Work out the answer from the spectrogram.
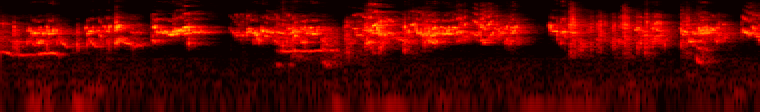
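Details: Kept budgerigars chatter in dense, rasping bursts, some low whistled strands weaving beneath the squawky warble, with two short dips in the flow.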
